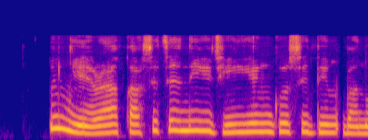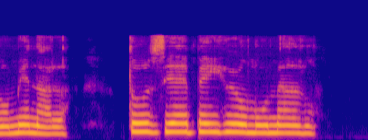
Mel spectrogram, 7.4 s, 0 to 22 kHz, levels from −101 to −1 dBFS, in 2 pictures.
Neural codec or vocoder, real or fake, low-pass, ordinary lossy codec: codec, 16 kHz, 4.8 kbps, FACodec; fake; none; none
